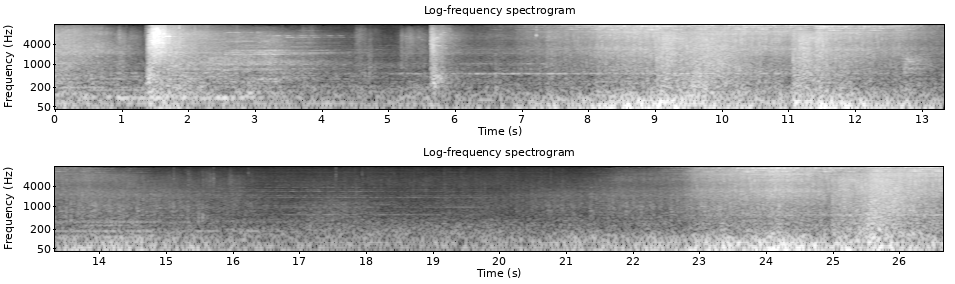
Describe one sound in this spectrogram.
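Lava bubbles and roars with a low rumble.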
